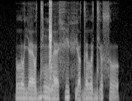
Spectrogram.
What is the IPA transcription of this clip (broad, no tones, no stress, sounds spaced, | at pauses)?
l ʊ j ɛ o̯ dʲ ɘ ŋ͡ǁ ɛ x i fʲ ɒ d ə l ʊ dʲ ɘ o̯ s ʊ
